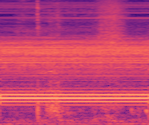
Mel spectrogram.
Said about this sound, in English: I have a question. Yeah, you fucking put a buzzer for a question? Yeah, I did.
